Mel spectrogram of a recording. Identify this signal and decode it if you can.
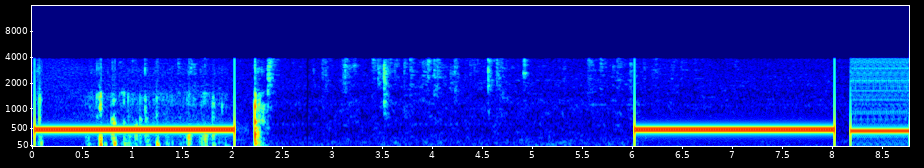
Ringback tone (North America), 440 + 480 Hz.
